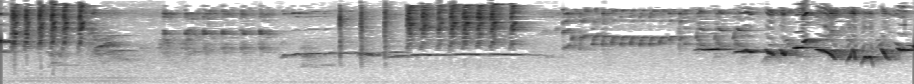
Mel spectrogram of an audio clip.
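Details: Caged eight-month-old pastol male white-rumped shama giving a provoking trill: rapid rattling pulses, a long level whistle, then more buzzy rattles ending in loud, fast descending whistled notes.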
